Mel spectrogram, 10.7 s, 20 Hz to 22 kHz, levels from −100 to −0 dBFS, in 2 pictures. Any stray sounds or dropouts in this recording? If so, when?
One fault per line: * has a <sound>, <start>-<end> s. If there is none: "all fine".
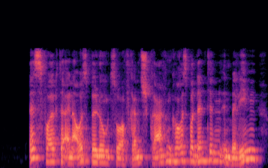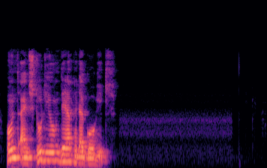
all fine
